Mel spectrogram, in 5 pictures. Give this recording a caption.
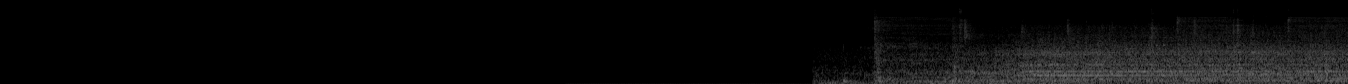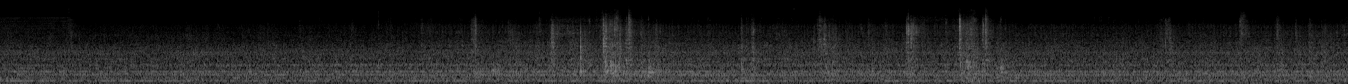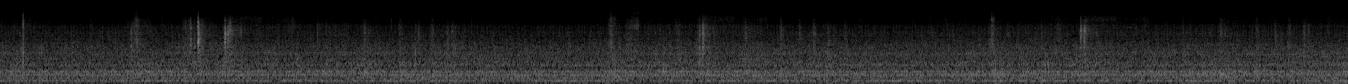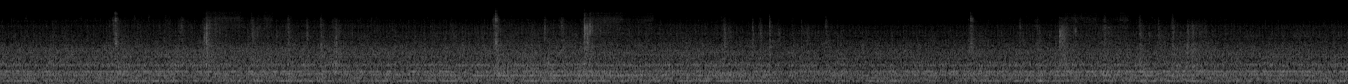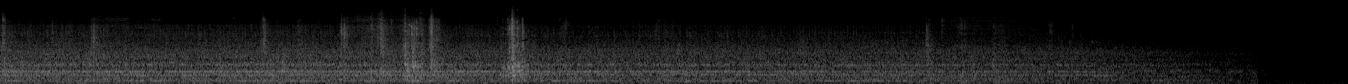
Total process of a printer machine operating. Recorded with a Zoom H2. Recorded at Campus Upf library.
